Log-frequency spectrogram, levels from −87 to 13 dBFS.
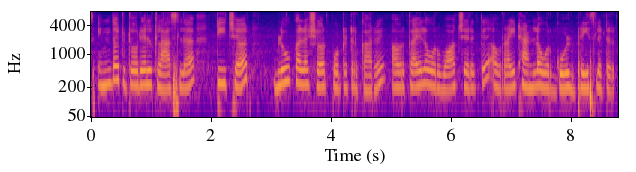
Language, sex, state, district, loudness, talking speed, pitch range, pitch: Tamil, female, Karnataka, Bangalore, -19 LUFS, 130 wpm, 200-230 Hz, 210 Hz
